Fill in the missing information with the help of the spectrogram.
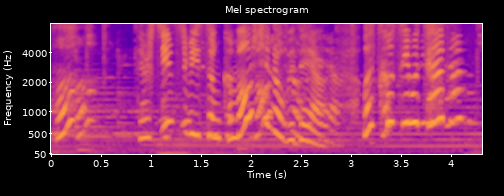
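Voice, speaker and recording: A woman voicing a small, excitable, childlike fairy companion in a video game, with a squeaky voice. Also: fairly quick. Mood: startled, curious. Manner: refers to self in third person. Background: game music.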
